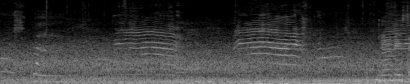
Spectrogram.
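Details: Domestic cats calling for food at the main door of a building: several drawn-out, wavering meows, one near two seconds and another near four, with a fainter meow at the end, over steady low urban background noise.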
